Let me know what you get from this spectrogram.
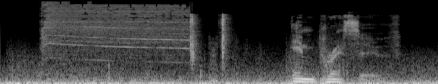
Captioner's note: gun whirring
